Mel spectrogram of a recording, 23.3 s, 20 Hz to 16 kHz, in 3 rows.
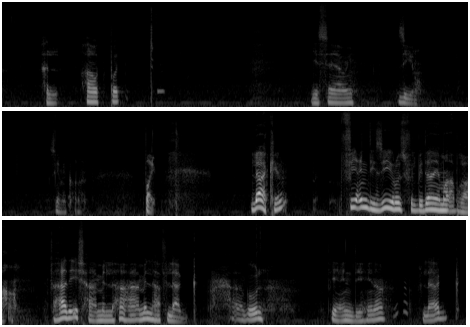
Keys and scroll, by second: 0.0-6.0 typing, 7.2-10.1 typing, 17.9 Up, 18.1 Up, 18.2 Up, 18.4 Up, 18.5 Up, 18.8-19.4 Up, 19.4 End, 19.7 Return, 20.6-23.2 typing.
